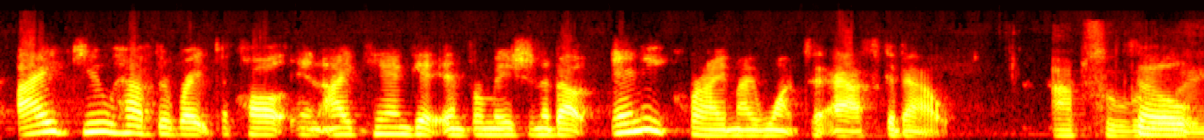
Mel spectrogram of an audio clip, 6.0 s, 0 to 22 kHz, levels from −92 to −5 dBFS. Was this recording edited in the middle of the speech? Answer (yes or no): no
